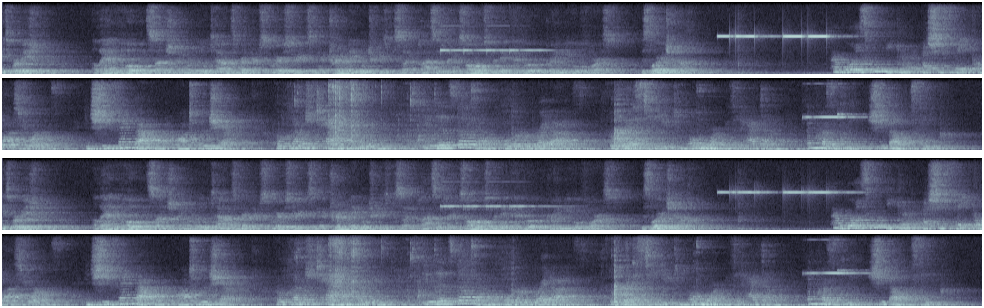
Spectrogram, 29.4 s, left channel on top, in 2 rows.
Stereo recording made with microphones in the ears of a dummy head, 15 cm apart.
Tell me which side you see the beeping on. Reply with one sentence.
You can hear the beeping on the left.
